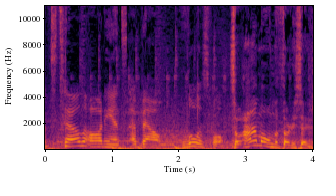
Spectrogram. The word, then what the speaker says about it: Louisville: It's not in Kentucky. That's Louisville, but it's spelled exactly like Louisville. Right. But it's Louisville, and I would say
